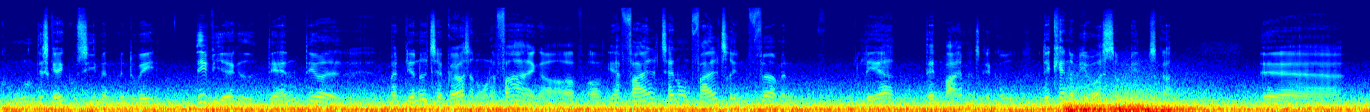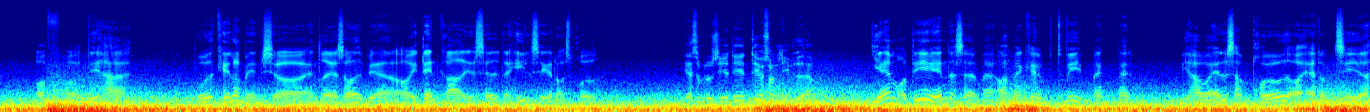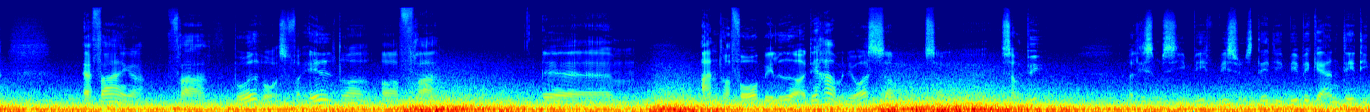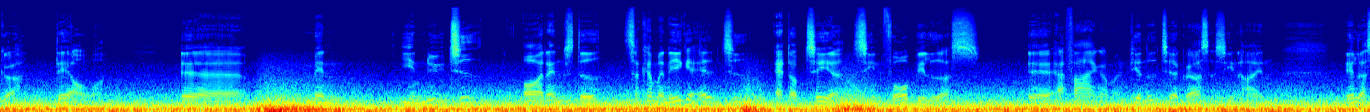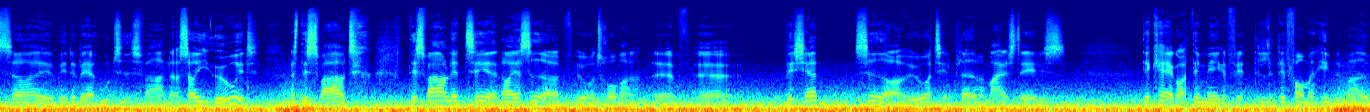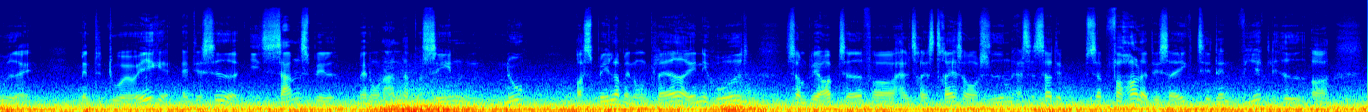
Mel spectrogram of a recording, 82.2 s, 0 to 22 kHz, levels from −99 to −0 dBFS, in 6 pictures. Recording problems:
wind noise on the microphone; heavy; 3 dB above the speech

